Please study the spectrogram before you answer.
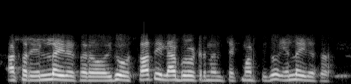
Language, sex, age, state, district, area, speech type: Kannada, male, 18-30, Karnataka, Kolar, rural, conversation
